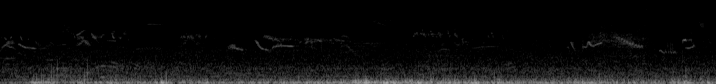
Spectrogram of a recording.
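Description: Several small birds chirping and singing in short, quick calls, over a low, uneven rumble.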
